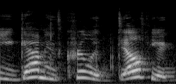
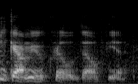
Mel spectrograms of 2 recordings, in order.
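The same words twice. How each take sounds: First: Said in the usual way. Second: "you got me with Krilladelphia" lower and softer, worn down; defeated mutter. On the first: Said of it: "repeated joke line". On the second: Shown as a demonstration. Host conceding defeat to a pun, low and soft. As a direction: give in to the pun, quiet and low. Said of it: "Good God".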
